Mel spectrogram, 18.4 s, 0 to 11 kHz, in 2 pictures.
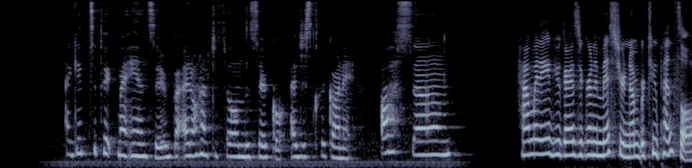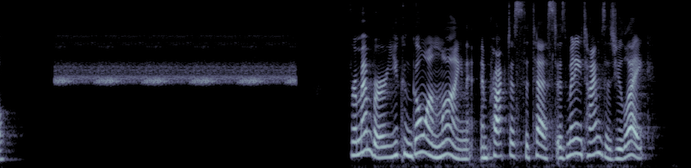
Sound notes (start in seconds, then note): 9.9 cricket Sound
